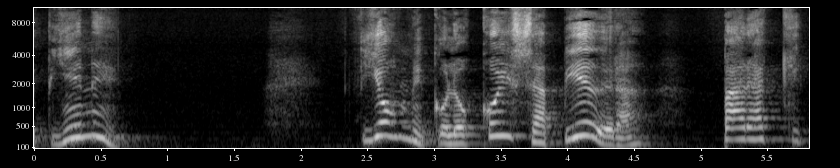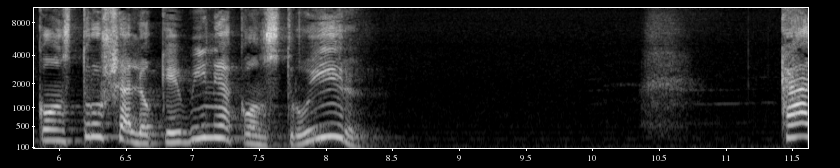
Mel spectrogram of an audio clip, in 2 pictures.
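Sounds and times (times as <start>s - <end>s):
speech: 0.0s - 0.8s, 2.4s - 8.4s, 11.4s - 11.6s
low steady hum: 0.0s - 11.6s
faint cat meow: 9.8s - 11.6s.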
